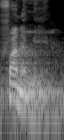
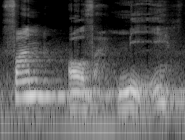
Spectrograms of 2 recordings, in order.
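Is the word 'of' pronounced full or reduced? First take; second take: reduced; full. First: The word 'of' is reduced to 'uh'. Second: The word 'of' is pronounced fully. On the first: "dikurangin bunyinya menjadi a doang" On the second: "instead of saying fun of me, ketimbang ngomong yang lengkap"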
